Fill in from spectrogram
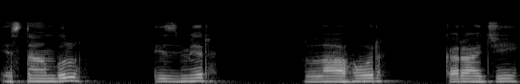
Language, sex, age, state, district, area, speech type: Kashmiri, male, 18-30, Jammu and Kashmir, Pulwama, rural, spontaneous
